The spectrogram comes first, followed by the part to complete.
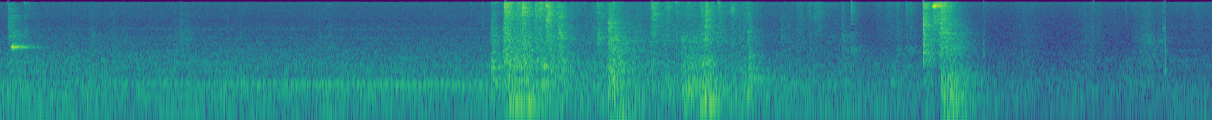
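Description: Dover hydraulic elevator car running with a steady hum, a short high beep just after the start. About five seconds in the hum stops and the doors slide open with a burst of rattling and clattering, followed by one loud thump a little later.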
